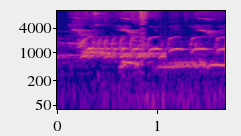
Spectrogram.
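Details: Zebra dove (perkutut) cooing: a short run of soft, tonal, mid-pitched notes that waver and step slightly downward, delivered in a quick rolling series with no other sounds standing out.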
